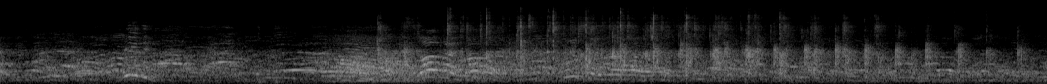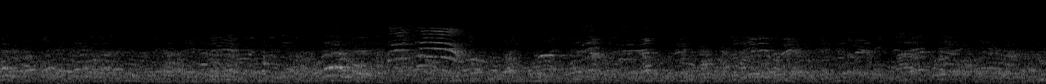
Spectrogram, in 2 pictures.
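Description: A crowd of spectators shouts and chatters nearby, outdoors.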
